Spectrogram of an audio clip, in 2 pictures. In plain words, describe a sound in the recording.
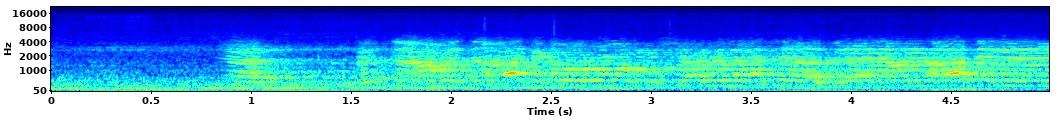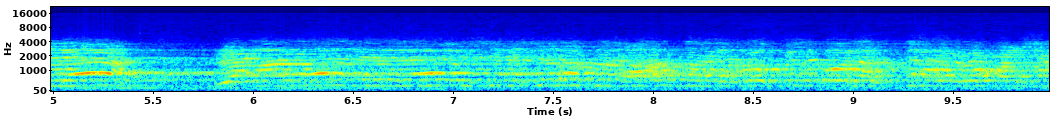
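A man's voice chants loudly through loudspeakers, echoing outdoors.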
